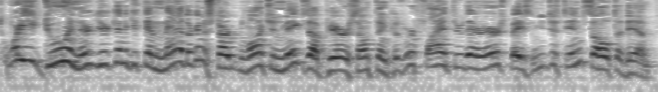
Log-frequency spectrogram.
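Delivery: high, loud panicked scolding; alarmed captain. Retold or imitated. Captain scolding his co-pilot in alarm, high and loud.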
